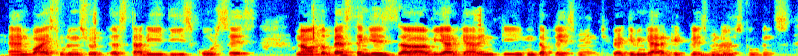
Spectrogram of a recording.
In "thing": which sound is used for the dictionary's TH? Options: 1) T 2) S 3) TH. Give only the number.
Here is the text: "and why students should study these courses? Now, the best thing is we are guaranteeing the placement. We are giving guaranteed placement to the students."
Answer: 1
